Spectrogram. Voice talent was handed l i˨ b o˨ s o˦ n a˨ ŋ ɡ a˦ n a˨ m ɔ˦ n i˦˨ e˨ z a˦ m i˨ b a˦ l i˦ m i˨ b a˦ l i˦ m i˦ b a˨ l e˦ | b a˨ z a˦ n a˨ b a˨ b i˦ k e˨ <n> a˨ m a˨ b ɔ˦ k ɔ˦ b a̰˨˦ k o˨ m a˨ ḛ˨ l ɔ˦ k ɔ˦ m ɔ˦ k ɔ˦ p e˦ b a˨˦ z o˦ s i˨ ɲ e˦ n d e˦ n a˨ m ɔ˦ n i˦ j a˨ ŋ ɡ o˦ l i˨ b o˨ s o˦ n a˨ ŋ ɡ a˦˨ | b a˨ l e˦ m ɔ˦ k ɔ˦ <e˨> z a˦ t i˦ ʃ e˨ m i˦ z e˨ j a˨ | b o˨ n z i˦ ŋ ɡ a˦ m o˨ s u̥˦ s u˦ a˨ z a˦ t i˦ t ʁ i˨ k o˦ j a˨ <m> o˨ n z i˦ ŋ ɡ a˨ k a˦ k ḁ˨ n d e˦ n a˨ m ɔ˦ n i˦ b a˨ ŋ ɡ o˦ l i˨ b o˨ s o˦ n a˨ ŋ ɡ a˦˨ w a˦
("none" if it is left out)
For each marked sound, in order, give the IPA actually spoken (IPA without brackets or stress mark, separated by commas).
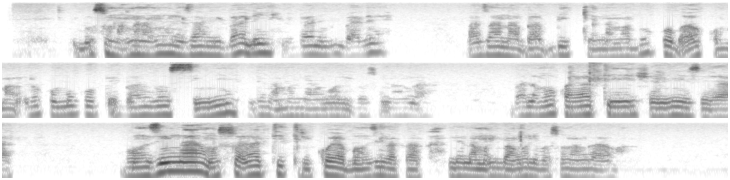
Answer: n, a˨, b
